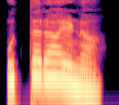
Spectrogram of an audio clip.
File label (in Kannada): "ಉತ್ತರಾಯಣ", kannada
